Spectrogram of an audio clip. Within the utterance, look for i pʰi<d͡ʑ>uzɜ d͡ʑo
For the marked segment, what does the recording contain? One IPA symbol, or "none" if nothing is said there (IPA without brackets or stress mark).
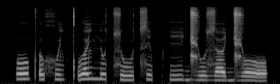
d͡ʑ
